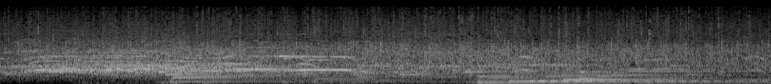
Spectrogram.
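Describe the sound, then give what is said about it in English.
An audience applauds and cheers as a country singer is brought on, a steady roar of clapping. Sustained band chords soon start beneath it and carry on as the applause slowly thins. “Now, here to sing That's All, make some noise for Neil McCoy.”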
